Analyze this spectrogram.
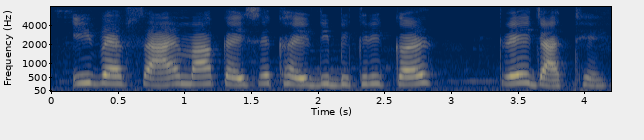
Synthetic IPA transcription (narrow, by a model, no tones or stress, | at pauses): iːʋeːbsaːjmãkəisekʰɐɾiːd̪ibɪkɾikəɾ | ʈɾeːd͡ʒaːt̪ʰɦeː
